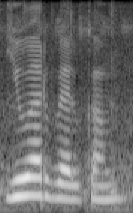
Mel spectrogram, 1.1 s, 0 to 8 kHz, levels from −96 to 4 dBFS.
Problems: constant background noise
